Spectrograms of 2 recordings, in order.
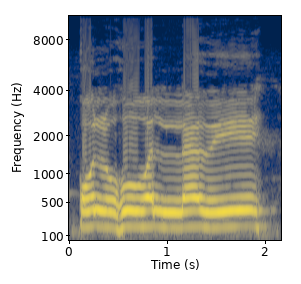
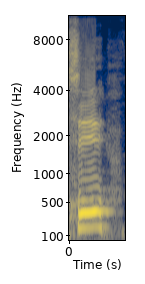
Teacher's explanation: کرنا ہے اپ نے ذال پڑھنا ہے ذا نہیں پڑھنا تو ذال کو بغیر سیٹی کے پڑھا جاتا ہے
